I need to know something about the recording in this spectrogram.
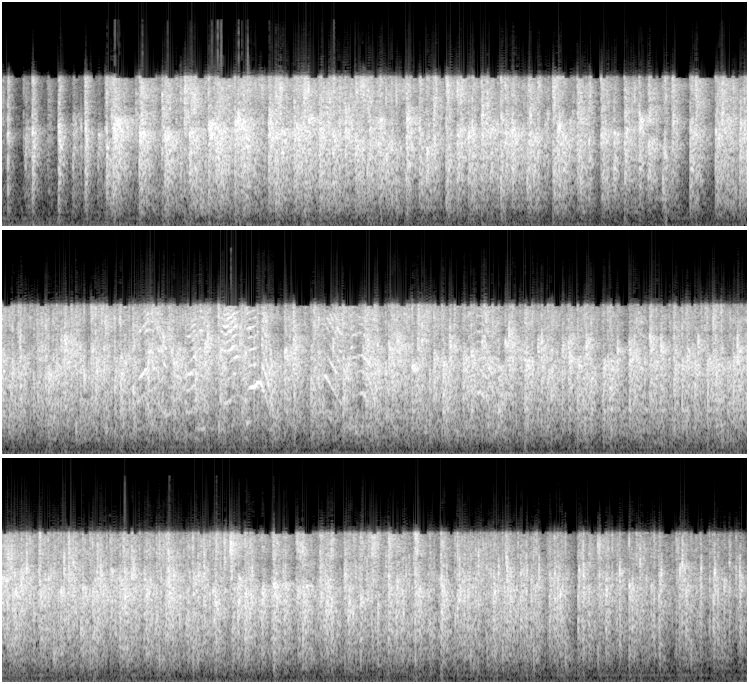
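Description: A crowd of young people applauds and cheers loudly.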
